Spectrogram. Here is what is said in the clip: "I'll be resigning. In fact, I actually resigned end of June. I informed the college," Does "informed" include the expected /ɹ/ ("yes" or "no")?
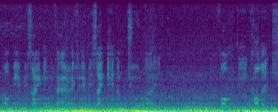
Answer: no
